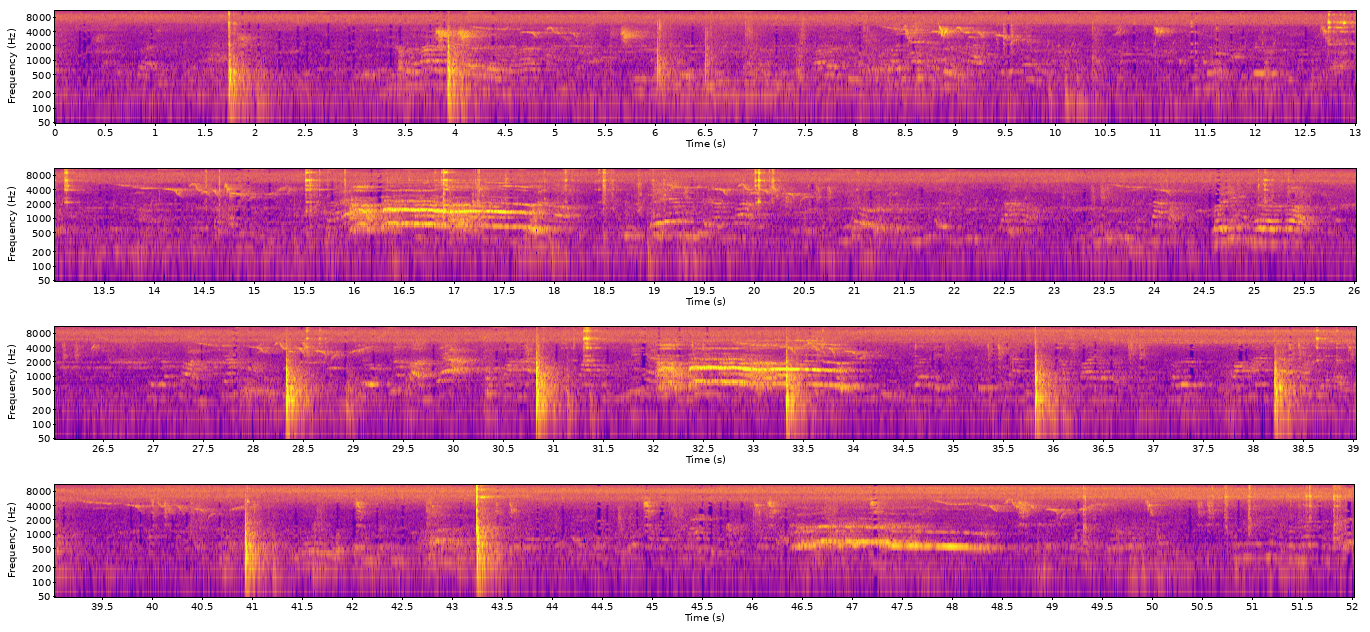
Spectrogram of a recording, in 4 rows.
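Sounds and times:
knives thudding into wooden log: 0:01.7 - 0:02.2, 0:03.8 - 0:04.3, 0:28.3 - 0:29.0, 0:30.8 - 0:31.5, 0:33.3 - 0:33.6, 0:35.8 - 0:36.2, 0:38.2 - 0:38.8, 0:40.9 - 0:41.4, 0:43.2 - 0:43.7
rooster crowing: 0:15.9 - 0:18.0, 0:32.0 - 0:34.1, 0:46.4 - 0:48.4.

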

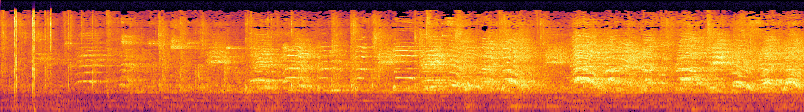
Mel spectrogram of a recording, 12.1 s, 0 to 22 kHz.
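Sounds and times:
cheerleaders yelling a chant: 0:03.1 - 0:12.0.

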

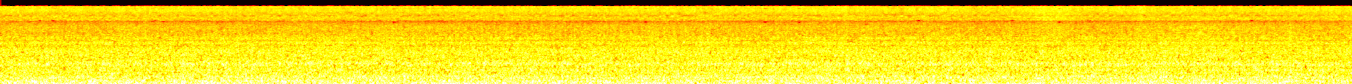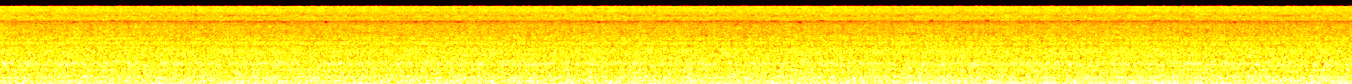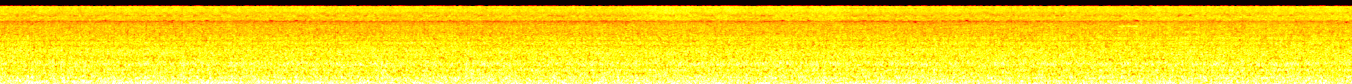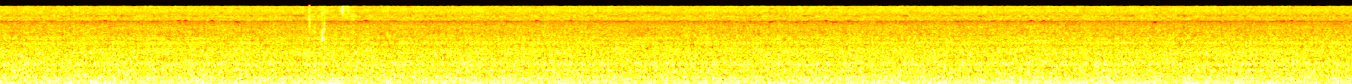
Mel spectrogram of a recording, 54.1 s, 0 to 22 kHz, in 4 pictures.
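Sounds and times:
faint constant hum: 0:00.0 - 0:54.0.

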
